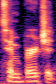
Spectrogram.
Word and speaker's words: Tim Burchett: I think we're going to get more senators to join us and have a conversation like Tim Burchett did. Am I pronouncing his name right?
